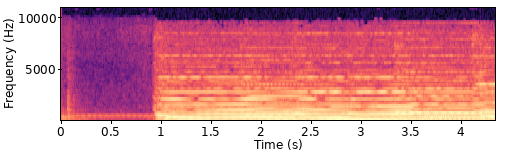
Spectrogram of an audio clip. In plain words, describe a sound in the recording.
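A pipe organ plays loud, full chords that ring out in a large room.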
